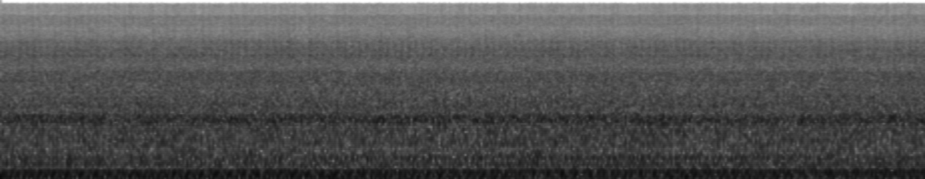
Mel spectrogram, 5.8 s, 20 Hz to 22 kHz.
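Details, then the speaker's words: Bolens 22-inch push mower, 4.5 hp Quantum single-cylinder engine, free marketplace non-runner after cleaning and priming: loud steady drone at constant speed, no stumbling or surging; normal running, though owner thinks it needs an oil change. "actually don't sound too bad not bad not bad not bad"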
